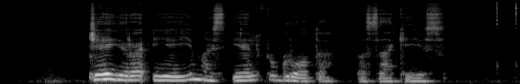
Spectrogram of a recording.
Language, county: Lithuanian, Vilnius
